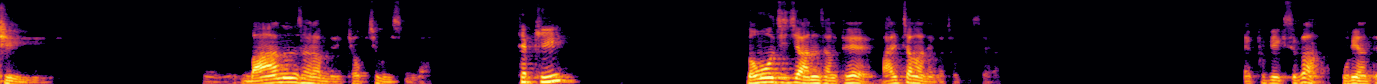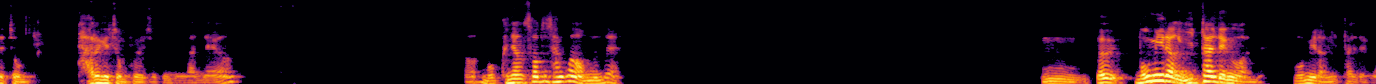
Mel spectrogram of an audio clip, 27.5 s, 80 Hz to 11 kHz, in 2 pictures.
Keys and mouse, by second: 0.5-2.4 middle drag, 0.5 /, 2.4 click, 2.5-27.5 middle drag, 6.6 Tab, 17.9 click.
